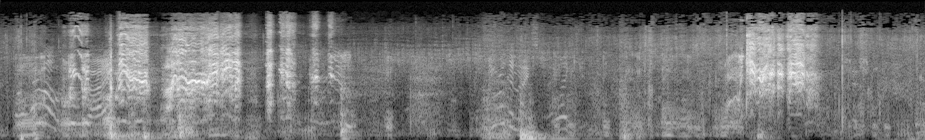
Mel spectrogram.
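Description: A piglet squeals loudly.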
